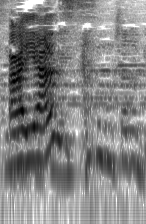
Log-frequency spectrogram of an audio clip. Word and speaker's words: Ayaz: His name is Ayaz, which is spelled A Y for Yankee A Z.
